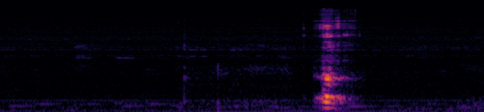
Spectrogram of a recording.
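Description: One brief vocal sound from a person about one and a half seconds in; otherwise near silence.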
